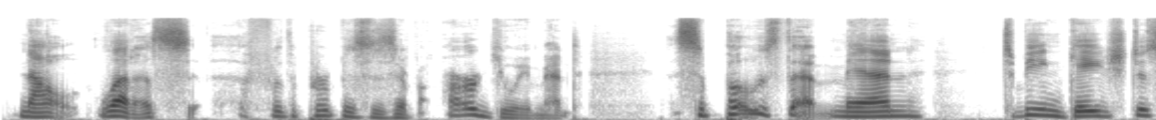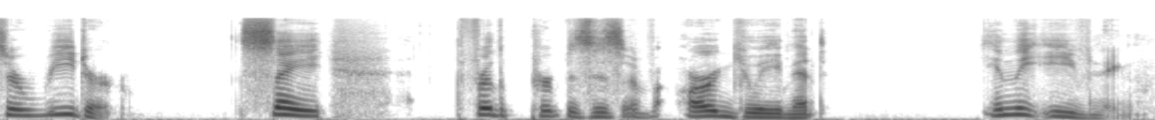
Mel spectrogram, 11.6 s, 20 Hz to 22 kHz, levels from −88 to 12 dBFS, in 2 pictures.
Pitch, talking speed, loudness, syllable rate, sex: 155 Hz, 135 wpm, -23 LUFS, 3.5 syllables/s, male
